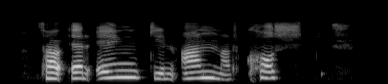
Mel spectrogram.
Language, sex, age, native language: Icelandic, male, 6, Icelandic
